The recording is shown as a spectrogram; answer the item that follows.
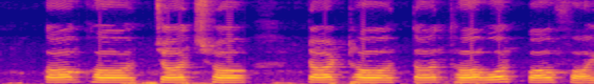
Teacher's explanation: क, ख, च, छ, ट, ठ, त, थ, और प, फ इनको अघोष वर्ण कहा जाता है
